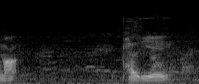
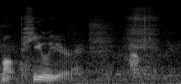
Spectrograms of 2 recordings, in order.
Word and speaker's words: Montpelier: I've been in Montpellier, Vermont. No, it's Montpelier.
